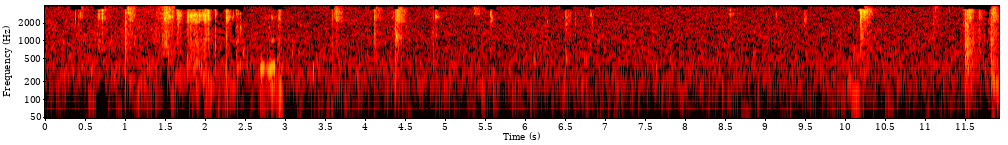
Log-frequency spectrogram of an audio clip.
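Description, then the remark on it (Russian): A network cable connected to a router is unplugged and plugged back in, making a scattered series of small plastic clicks and soft handling rustles against a quiet background, with no one speaking. “Да, вот все, снова вставил кабель все.”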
